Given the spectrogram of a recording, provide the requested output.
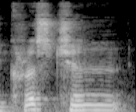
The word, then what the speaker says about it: Christian: 20, BCE, before the Christian era. Chris, this is silent.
